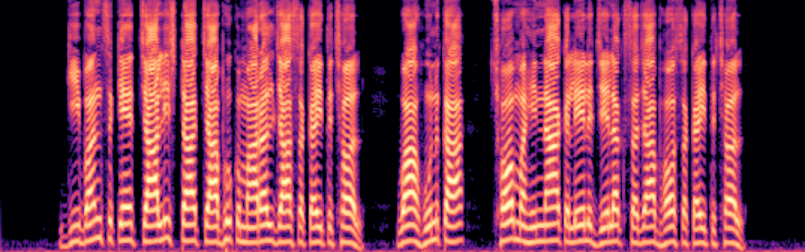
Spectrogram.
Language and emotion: Maithili, neutral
